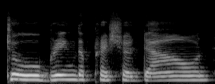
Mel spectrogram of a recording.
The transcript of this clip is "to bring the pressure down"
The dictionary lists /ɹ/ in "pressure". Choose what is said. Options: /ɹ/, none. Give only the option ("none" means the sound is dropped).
/ɹ/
